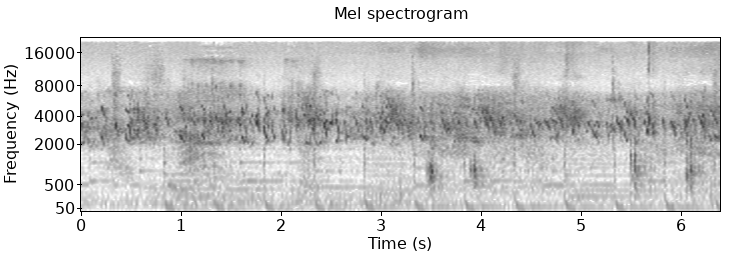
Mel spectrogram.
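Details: A brood of little chicken chicks playing together: many overlapping thin, high cheeps in quick succession, with music running quietly underneath and a few soft thuds.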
